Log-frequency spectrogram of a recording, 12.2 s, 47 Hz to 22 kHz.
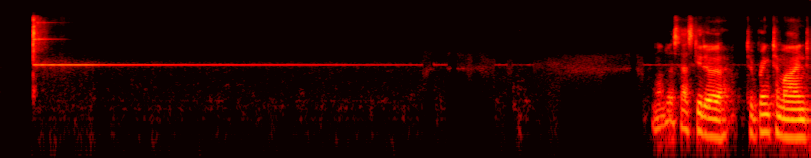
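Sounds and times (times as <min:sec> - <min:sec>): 
meditation bell ringing: 0:00.5 - 0:06.4
speech: 0:09.8 - 0:12.1.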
